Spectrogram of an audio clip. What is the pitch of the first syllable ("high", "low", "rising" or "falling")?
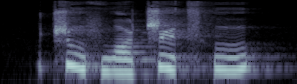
falling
